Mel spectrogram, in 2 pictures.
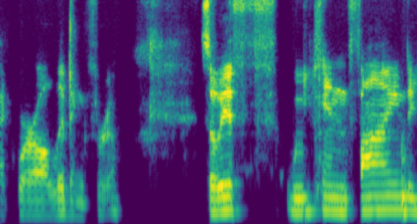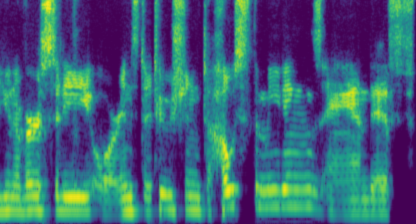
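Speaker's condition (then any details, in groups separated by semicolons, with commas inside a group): No condition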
